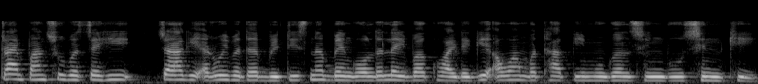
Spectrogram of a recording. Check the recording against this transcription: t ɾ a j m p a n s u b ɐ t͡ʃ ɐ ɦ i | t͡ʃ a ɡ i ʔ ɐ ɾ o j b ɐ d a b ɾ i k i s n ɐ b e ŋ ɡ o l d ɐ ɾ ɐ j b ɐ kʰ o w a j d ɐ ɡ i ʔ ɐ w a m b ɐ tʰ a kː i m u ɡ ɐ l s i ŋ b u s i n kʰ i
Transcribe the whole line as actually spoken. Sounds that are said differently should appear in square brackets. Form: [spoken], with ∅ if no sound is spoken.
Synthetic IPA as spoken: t ɾ a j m p a n s u b ɐ t͡ʃ ɐ ɦ i | t͡ʃ a ɡ i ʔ ɐ ɾ o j b ɐ d [ɐ] b ɾ i [t] i s n ɐ b e ŋ ɡ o l d ɐ [l] ɐ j b ɐ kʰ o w a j d ɐ ɡ i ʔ ɐ w a m b ɐ tʰ a kː i m u ɡ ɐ l s i ŋ b u s i n kʰ i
